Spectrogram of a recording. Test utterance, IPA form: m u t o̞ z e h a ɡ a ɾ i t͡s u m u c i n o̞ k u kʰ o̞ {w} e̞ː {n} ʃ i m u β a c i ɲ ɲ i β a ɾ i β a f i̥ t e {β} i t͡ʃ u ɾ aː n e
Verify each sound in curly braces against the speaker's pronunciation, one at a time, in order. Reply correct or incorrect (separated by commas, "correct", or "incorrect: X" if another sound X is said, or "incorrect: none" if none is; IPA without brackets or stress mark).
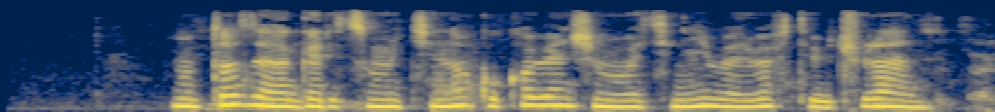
incorrect: β, correct, correct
